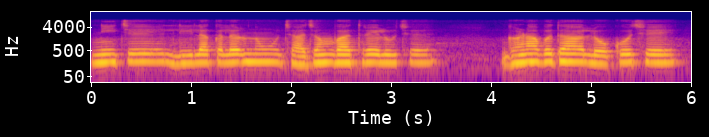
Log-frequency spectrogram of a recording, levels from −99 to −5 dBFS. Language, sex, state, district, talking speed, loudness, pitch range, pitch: Gujarati, female, Gujarat, Valsad, 110 wpm, -19 LUFS, 175-185 Hz, 180 Hz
